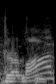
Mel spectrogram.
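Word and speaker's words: Germán: German or German? It's got an accent. They said German on ESPN. German, okay.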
